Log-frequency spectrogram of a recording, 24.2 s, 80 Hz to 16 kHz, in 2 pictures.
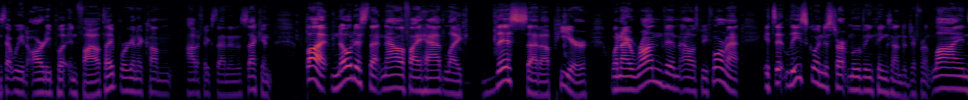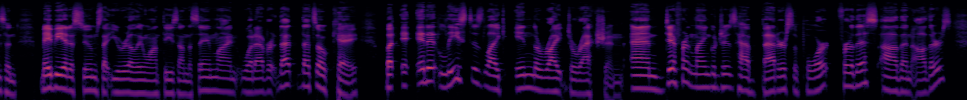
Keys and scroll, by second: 3.5-6.7 typing, 7.0 Return, 23.7-24.1 typing.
